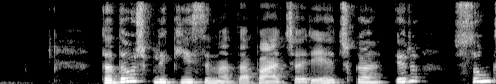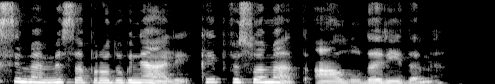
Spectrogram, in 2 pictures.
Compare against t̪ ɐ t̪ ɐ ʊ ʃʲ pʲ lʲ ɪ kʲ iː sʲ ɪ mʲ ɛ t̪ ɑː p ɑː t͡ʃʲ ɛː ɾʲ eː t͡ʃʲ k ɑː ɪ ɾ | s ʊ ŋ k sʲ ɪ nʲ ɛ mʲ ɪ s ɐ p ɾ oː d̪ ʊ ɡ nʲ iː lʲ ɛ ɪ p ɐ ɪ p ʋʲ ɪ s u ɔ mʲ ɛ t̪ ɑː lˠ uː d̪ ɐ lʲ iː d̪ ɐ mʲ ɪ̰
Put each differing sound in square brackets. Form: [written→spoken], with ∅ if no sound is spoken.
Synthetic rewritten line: t̪ ɐ [t̪→d̪] ɐ ʊ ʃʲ pʲ lʲ ɪ kʲ iː sʲ ɪ mʲ ɛ t̪ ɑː p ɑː t͡ʃʲ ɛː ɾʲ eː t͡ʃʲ k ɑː ɪ ɾ | s ʊ ŋ k sʲ ɪ [nʲ→mʲ] ɛ mʲ ɪ s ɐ p ɾ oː d̪ ʊ ɡ nʲ [iː→æː] lʲ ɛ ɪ [p→k] ɐ ɪ p ʋʲ ɪ s u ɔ mʲ ɛ t̪ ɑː lˠ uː d̪ ɐ [lʲ→ɾʲ] iː d̪ ɐ mʲ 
